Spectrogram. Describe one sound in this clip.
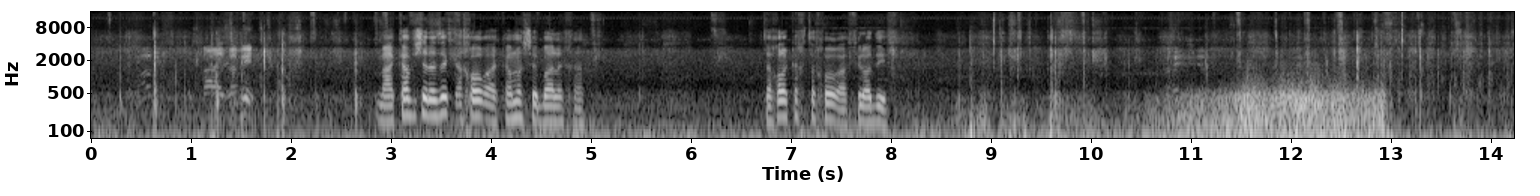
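Sneakers scuff and patter on a hard court.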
